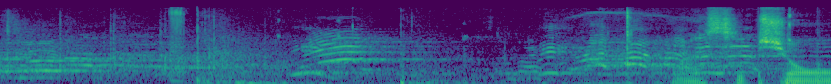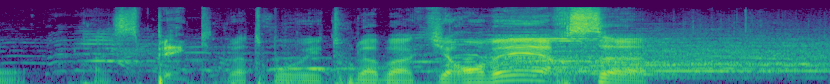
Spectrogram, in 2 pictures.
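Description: A volleyball is struck hard several times in a large echoing hall.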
